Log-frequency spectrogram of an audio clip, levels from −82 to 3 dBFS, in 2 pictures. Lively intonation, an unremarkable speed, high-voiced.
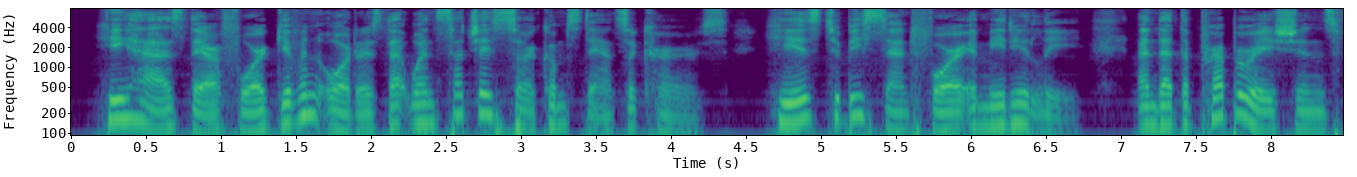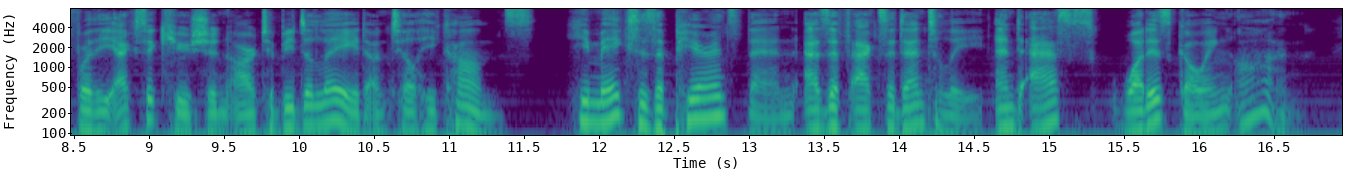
No: wide, 6.0 semitones; average, 165 wpm; low, 115 Hz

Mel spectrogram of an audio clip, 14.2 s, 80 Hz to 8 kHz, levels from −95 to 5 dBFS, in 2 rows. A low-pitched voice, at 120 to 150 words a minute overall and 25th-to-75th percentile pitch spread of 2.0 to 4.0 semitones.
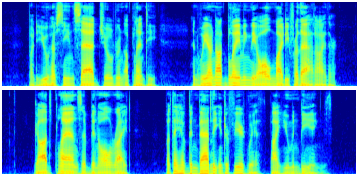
Yes: very low, 80 Hz; average, 145 wpm; average, 3.6 semitones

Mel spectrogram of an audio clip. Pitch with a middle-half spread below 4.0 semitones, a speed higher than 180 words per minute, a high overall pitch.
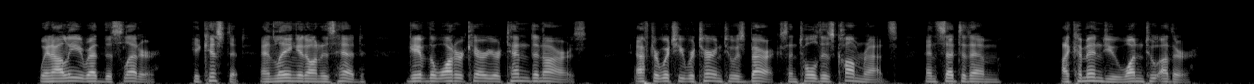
No: narrow, 2.4 semitones; average, 195 wpm; medium, 140 Hz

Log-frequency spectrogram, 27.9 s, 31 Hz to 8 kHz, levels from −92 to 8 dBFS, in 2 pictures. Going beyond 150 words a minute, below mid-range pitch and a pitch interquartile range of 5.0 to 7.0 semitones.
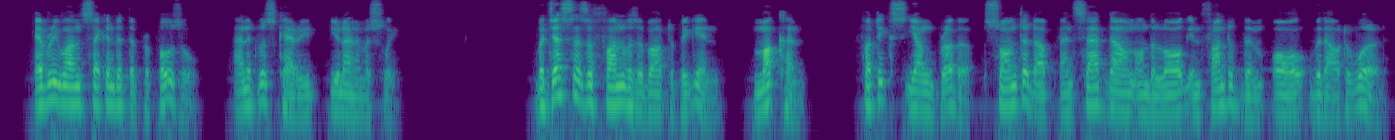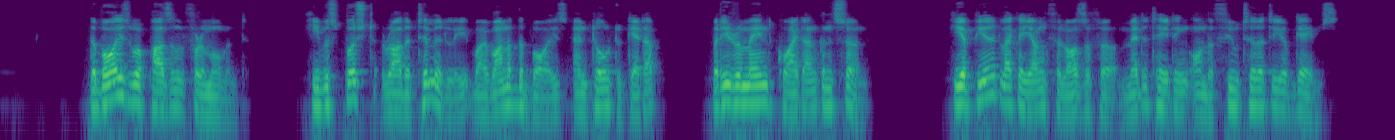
Yes: average, 170 wpm; low, 115 Hz; average, 5.3 semitones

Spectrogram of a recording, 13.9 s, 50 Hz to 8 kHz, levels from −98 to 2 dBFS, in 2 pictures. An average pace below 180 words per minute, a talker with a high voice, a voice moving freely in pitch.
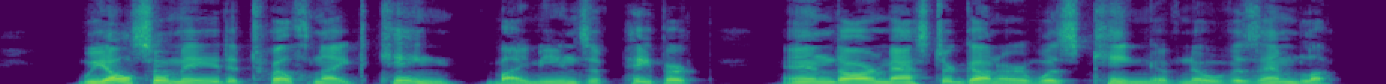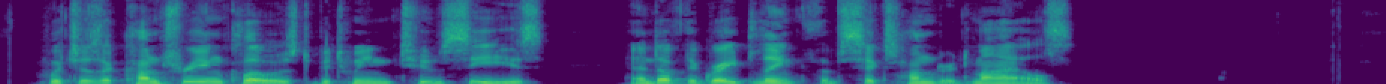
No: average, 160 wpm; low, 125 Hz; wide, 6.3 semitones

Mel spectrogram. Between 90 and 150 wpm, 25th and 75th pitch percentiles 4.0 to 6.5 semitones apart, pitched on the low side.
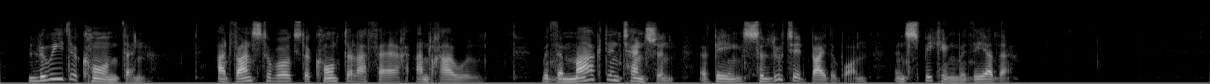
Yes: average, 145 wpm; average, 5.3 semitones; low, 130 Hz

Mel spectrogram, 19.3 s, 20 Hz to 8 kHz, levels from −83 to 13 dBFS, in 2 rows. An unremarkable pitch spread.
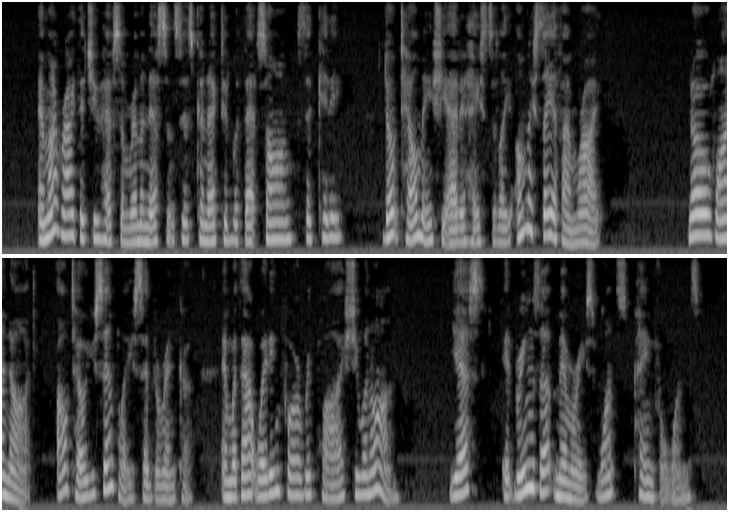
Yes: average, 3.9 semitones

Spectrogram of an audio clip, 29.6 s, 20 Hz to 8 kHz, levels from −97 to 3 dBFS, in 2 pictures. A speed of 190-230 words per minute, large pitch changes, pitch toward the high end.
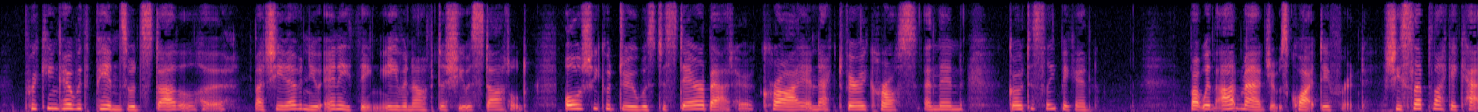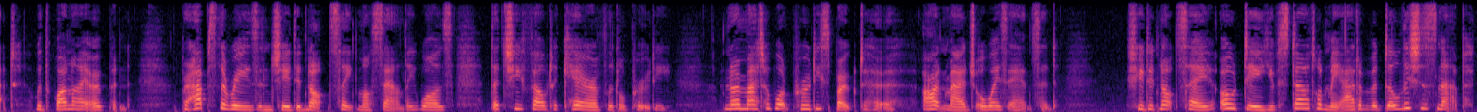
No: average, 195 wpm; average, 3.4 semitones; very high, 250 Hz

